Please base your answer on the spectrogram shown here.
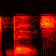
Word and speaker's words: Boetes: then to the right is Boetes, but it's boots, like shoes, but it's spelled with an E.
